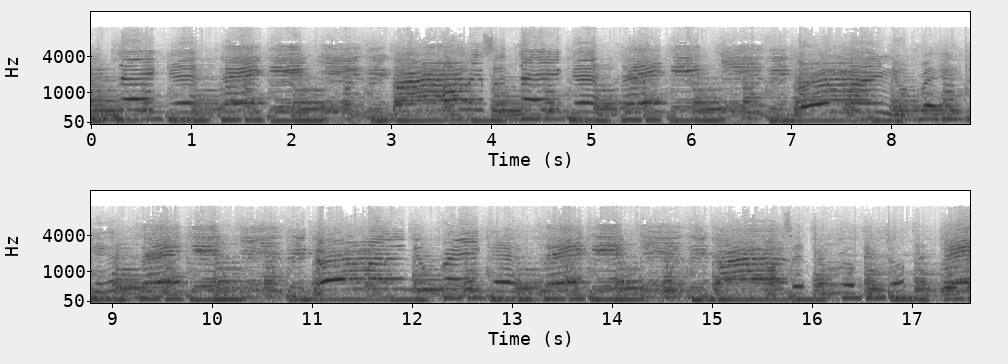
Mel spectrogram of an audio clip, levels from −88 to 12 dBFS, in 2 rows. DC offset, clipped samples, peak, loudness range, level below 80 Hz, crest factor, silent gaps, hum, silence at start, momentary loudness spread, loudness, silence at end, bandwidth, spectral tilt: under 0.1%; under 0.1%; -2 dBFS; 1 LU; -26 dBFS; 12 dB; none; none; 0 s; 6 LU; -15 LUFS; 0 s; 10 kHz; -6.5 dB/octave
